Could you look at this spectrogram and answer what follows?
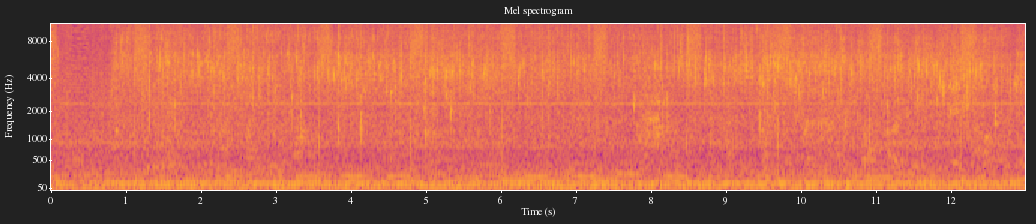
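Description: Fish fries in a pan with a loud, steady sizzle that runs unbroken throughout, close by, with faint kitchen clatter underneath.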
